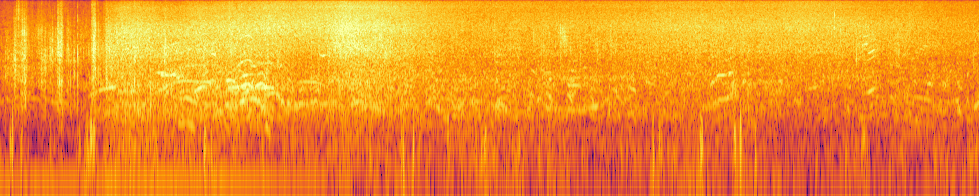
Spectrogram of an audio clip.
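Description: A geyser erupts in a rushing, hissing burst of water and steam.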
